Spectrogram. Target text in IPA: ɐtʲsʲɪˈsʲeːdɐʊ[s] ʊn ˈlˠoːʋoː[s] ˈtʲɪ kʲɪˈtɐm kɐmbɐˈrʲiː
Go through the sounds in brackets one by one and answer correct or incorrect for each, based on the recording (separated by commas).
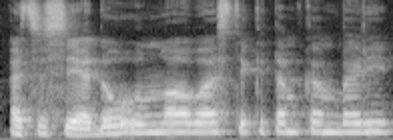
incorrect, correct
